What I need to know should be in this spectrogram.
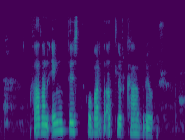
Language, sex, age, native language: Icelandic, male, 30-39, Icelandic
